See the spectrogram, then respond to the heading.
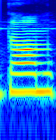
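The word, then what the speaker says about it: thumb: नियम एमबी एमबी आखिर में रहेगा और बी यहां पर साइलेंट रहेगा। क्लाइम थंब कॉम लैं बम ऐसे पढ़ेंगे हम।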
